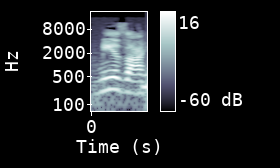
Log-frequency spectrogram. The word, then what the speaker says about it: Miyazaki: And then what's really beautiful is as more people are becoming aware of foreign films and foreign things, Hayao Miyazaki, I can never say his first name, but Miyazaki. – You said it right.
